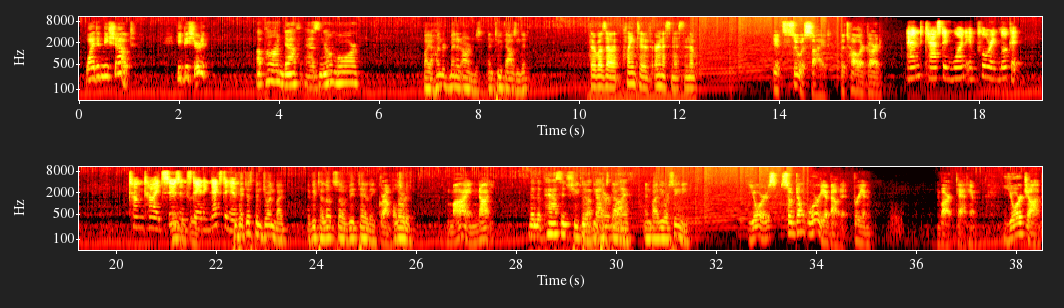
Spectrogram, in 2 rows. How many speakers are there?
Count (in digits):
6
